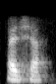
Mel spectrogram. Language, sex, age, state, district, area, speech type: Sindhi, male, 18-30, Gujarat, Kutch, rural, conversation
